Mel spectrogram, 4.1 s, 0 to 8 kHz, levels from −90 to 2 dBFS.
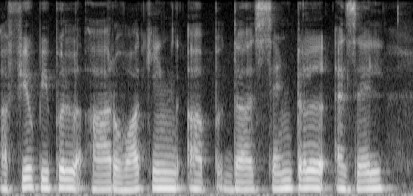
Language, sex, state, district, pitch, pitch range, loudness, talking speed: English, male, Karnataka, Bangalore, 125 Hz, 115-130 Hz, -13 LUFS, 130 wpm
